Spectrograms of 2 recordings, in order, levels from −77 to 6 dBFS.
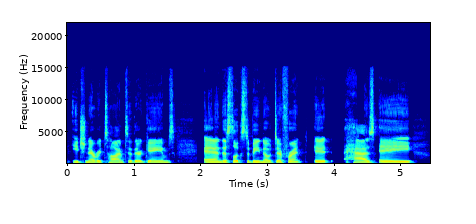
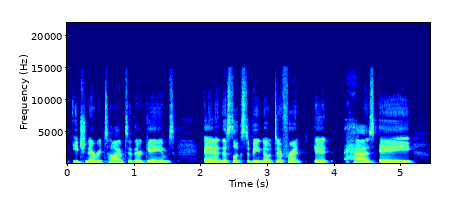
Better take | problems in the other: neither | none

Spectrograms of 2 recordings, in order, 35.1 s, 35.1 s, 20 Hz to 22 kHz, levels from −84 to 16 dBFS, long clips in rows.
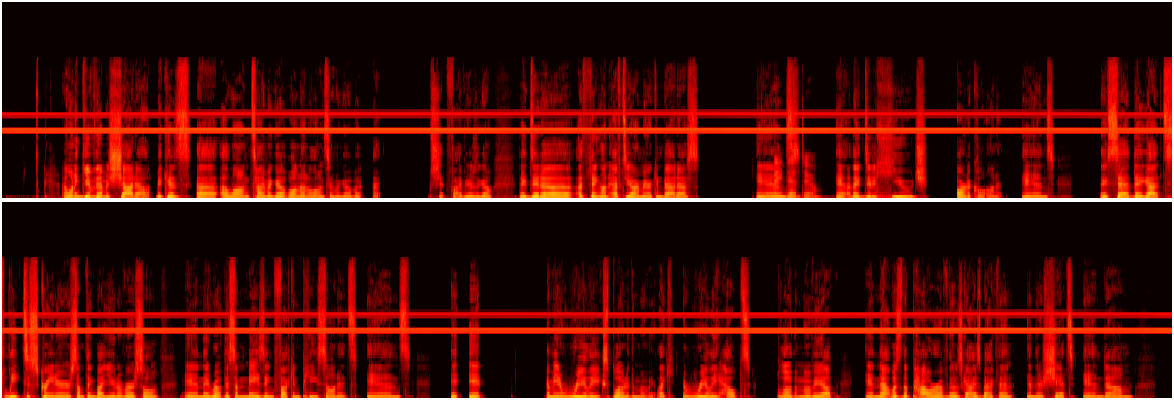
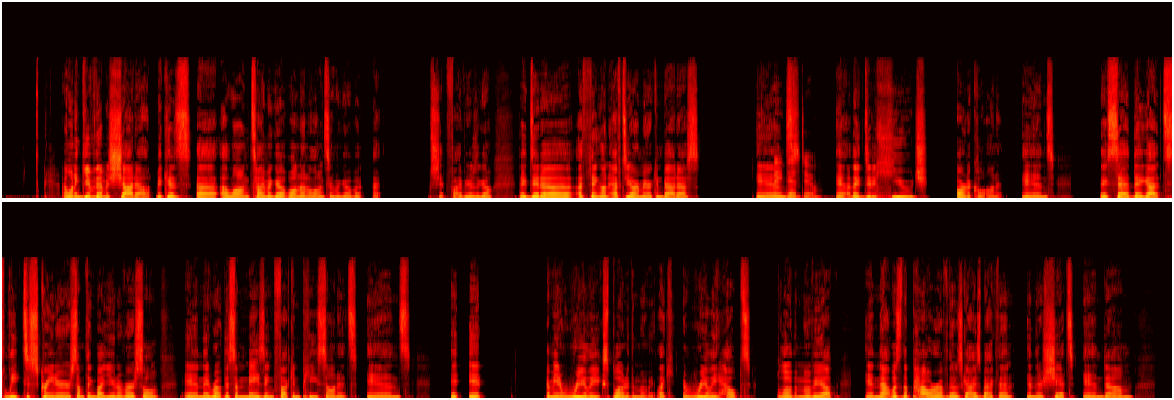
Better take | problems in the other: second | high-pitched whine; loud; throughout; 7.5 kHz, 7 dB below the speech

